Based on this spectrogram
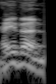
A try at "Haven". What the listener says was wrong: He said he have to say Haven. H silent.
